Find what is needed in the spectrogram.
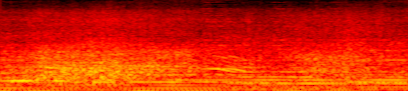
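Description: Background music with sustained tones, mixed with a Jeep Patriot driving past close by. The sound of its engine and its tyres on the dirt track is loudest in the first second.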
